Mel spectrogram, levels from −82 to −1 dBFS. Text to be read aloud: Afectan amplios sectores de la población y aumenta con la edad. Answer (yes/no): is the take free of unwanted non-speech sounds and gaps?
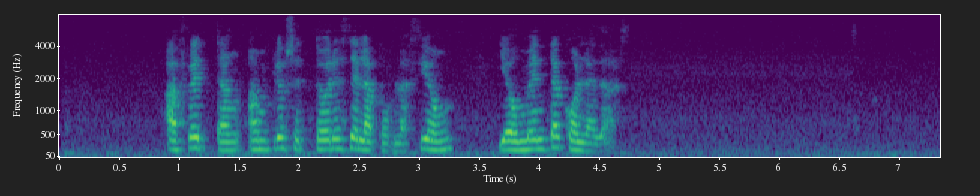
yes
